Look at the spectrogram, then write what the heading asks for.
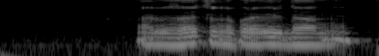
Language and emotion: Russian, neutral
